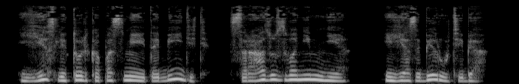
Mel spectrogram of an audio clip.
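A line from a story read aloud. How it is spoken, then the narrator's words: Threatening whisper. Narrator (Russian): прошептала женщина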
